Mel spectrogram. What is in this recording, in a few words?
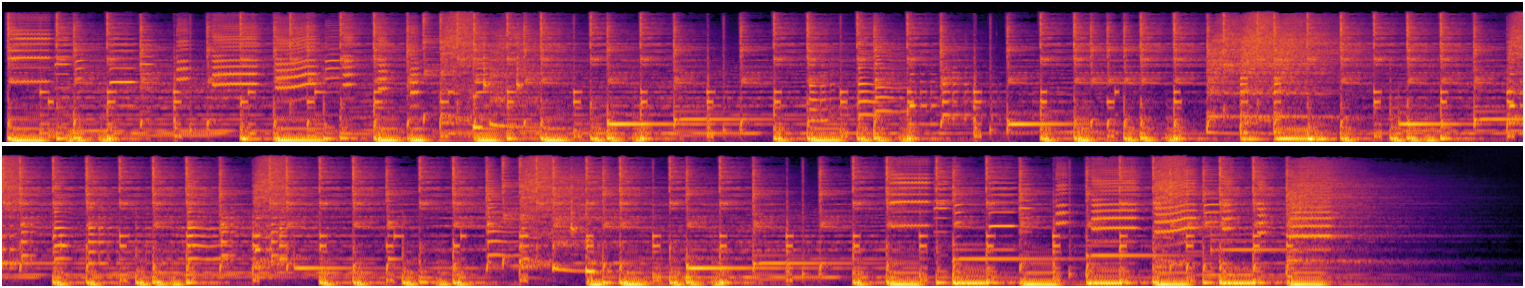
YangGe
